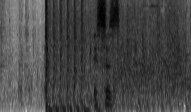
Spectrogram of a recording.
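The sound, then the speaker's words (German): A submachine gun fires in a video game: an abrupt burst of rapid shots forming a continuous rattling roll, loud at the start and fading slightly as it carries on. “Das ist immer noch die SMG, oder? Ja, das ist die SMG.”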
